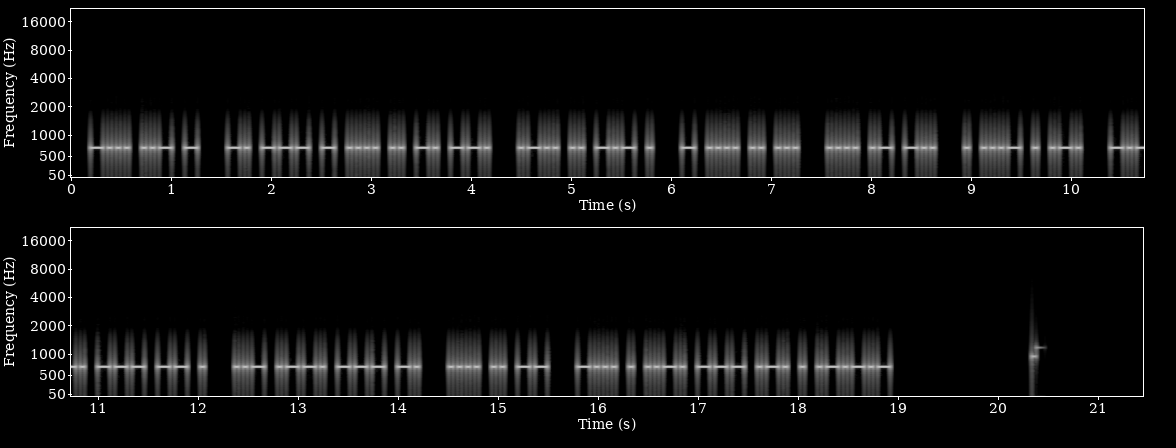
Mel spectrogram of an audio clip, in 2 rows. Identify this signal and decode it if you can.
Morse code, heard as a keyed tone, about 28 wpm, 700 Hz. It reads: BUT NOTHING LIKE THIS HAD EVER COME UPON HIM BEFORE.
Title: Sentences from Top 1100 Words 28wpm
